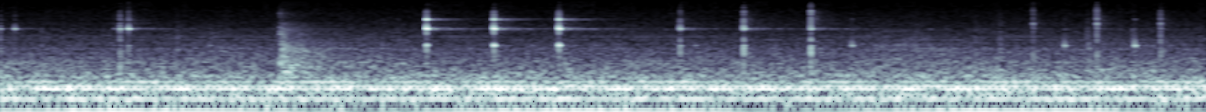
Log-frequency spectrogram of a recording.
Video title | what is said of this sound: Grounding Technique using Orange Juice | i can tap my nails on the glass and i can hear a bit of a ting from it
